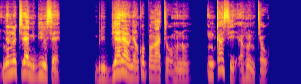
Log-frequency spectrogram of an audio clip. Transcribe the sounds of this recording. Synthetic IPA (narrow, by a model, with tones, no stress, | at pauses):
nɪ̃˦nʊ̃˦t͡ɕʰɪ˦ɾɛ˦˨mĩ˨bi˦o˨sɛ˦ | bɾi˨bi˦a˦ɾa˦˨o˨ɲã˨ŋko˦pɔ̃˦na˦tʰɪ˨wɦʊ̃˦nʊ̃˦ | ŋ̩˦kʰa˦sɪ˨ɛ˨ɦʊ̃˦n̩˨tʰɪ˦w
